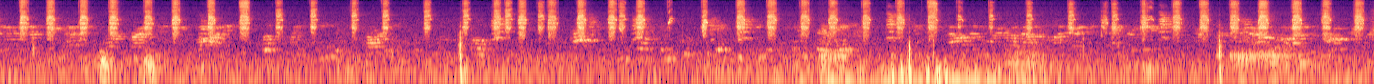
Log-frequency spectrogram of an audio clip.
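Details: Zebra finch babies, two chicks four and three days old, begging as they are hand-fed: a long run of sharp, wheezy high chirps in fairly steady rhythm, a few faint clicks and murmured voices underneath.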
